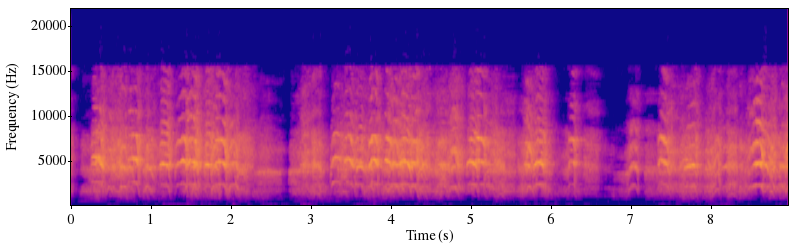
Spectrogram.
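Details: Morning chorus of sparrows in a village, dense bursts of high chattering chirps from many birds, easing off in a short lull midway before resuming.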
